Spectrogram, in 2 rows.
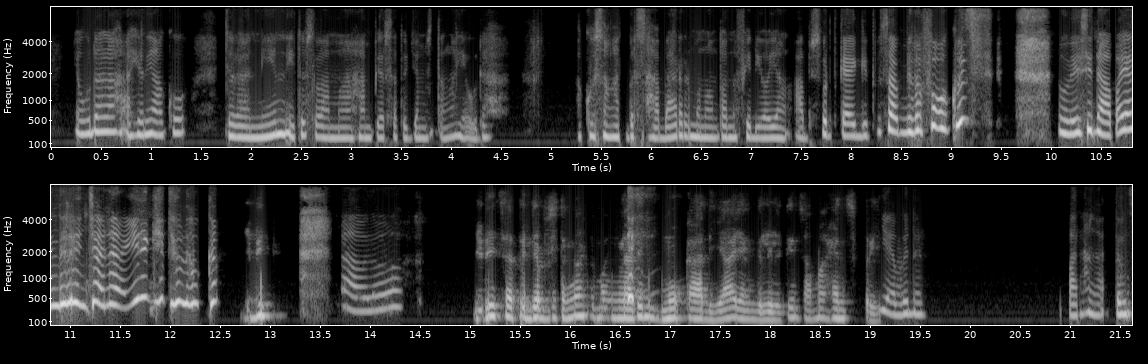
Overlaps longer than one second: none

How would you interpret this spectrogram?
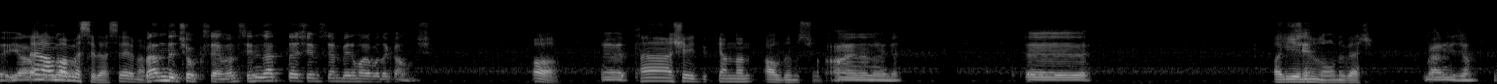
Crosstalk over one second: none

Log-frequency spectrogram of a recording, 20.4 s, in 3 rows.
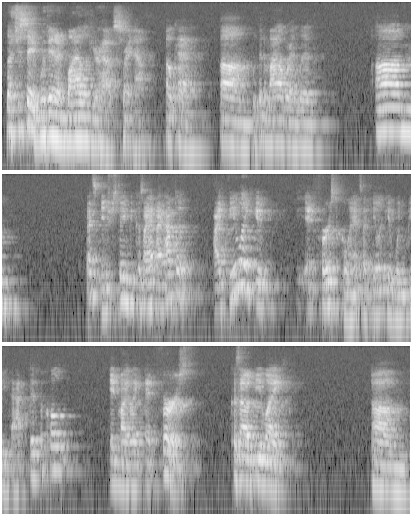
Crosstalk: none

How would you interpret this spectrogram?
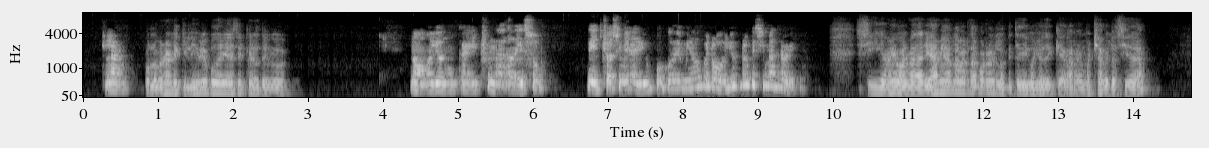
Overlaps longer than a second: none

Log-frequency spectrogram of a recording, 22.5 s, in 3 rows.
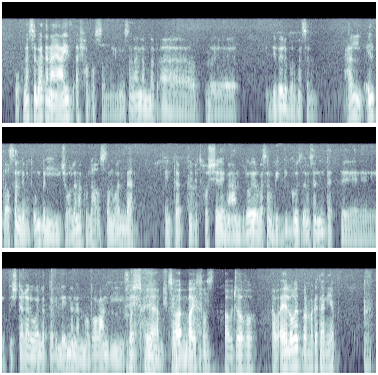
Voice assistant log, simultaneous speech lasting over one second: present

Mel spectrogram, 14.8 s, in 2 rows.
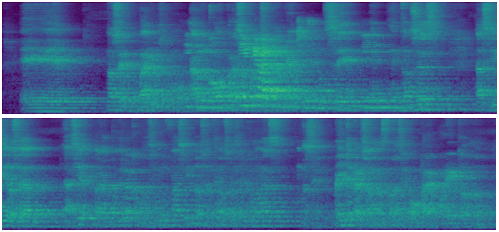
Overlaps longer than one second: present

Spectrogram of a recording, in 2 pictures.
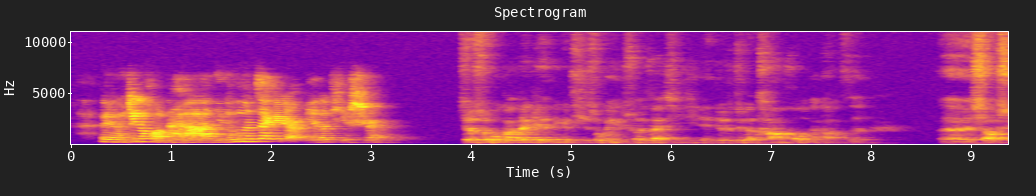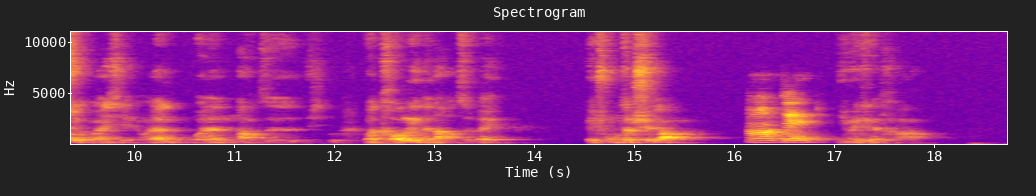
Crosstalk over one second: none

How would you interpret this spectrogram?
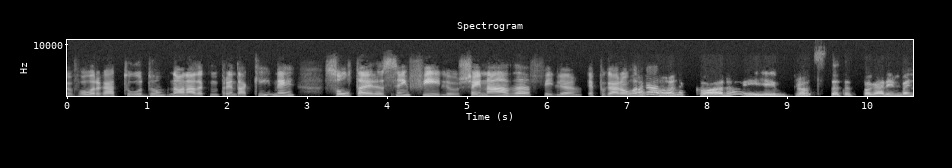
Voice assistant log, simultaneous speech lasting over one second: none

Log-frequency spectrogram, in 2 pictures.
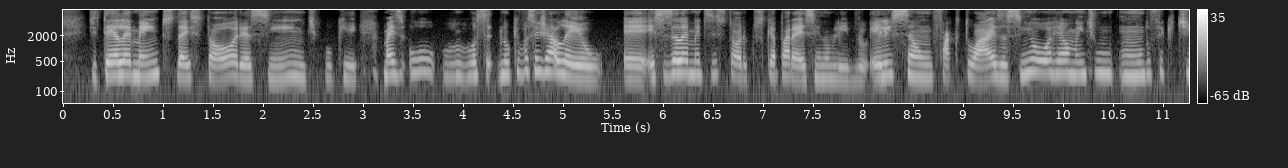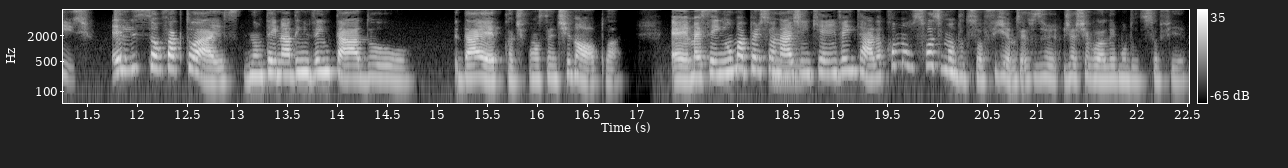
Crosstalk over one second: none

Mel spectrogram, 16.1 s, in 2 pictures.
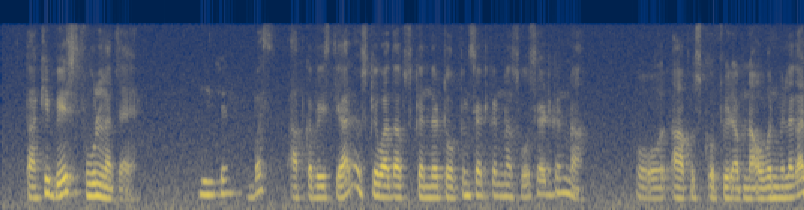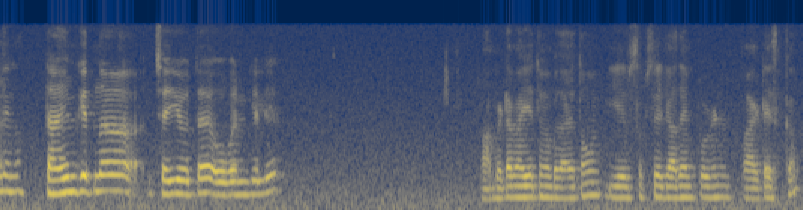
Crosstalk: none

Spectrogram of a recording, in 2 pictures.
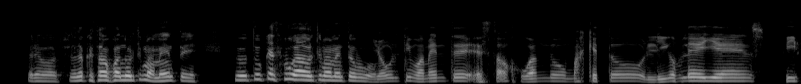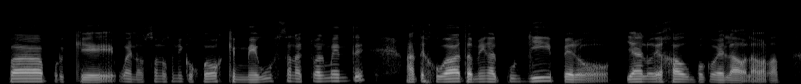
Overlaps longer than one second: none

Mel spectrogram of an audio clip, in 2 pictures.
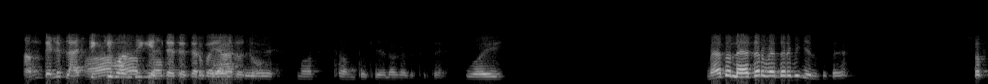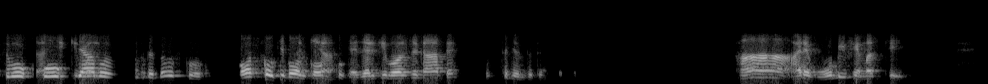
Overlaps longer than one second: present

